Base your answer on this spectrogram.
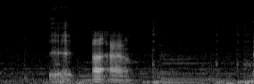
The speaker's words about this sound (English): I have to fart.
